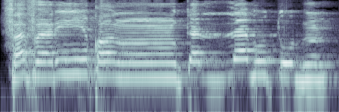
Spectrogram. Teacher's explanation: قاف کے اوپر تنوین ہے، قاف کو منہ بھر کے بھی پڑھنا ہے اور ساتھ ساتھ اخفا بھی کرنا ہے، اس لیے کہ تنوین کے بعد میں کاف آ رہا ہے.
